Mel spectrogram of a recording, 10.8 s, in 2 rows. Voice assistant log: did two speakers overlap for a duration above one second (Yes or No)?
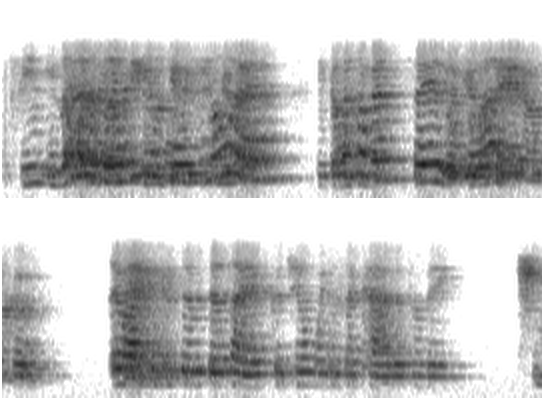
Yes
